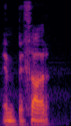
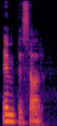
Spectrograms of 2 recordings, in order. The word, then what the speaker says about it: empezar: But there's another verb which is more common, which is empezar. Empezar. This is a Z, so that's going to sound th in Spain. Empezar in most of Spain. Empezar.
